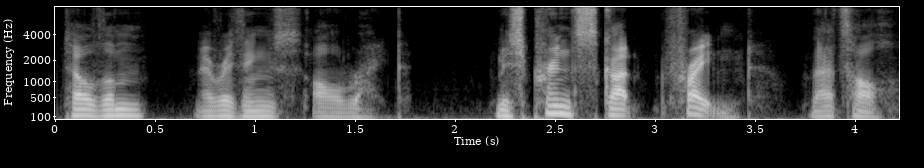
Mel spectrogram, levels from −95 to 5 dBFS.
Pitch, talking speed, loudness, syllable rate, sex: 100 Hz, 140 wpm, -22 LUFS, 5.7 syllables/s, male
